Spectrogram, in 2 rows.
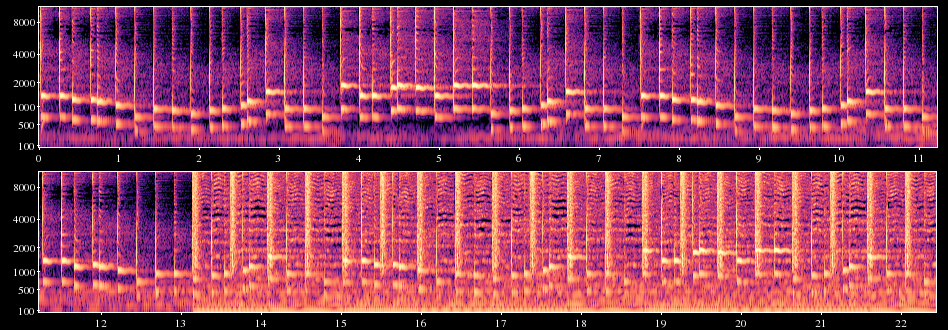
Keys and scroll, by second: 14.4 shift+F5.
